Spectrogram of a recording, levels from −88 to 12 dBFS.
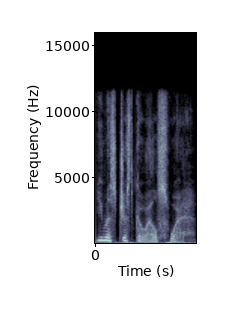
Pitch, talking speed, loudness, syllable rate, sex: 185 Hz, 220 wpm, -18 LUFS, 6.9 syllables/s, female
